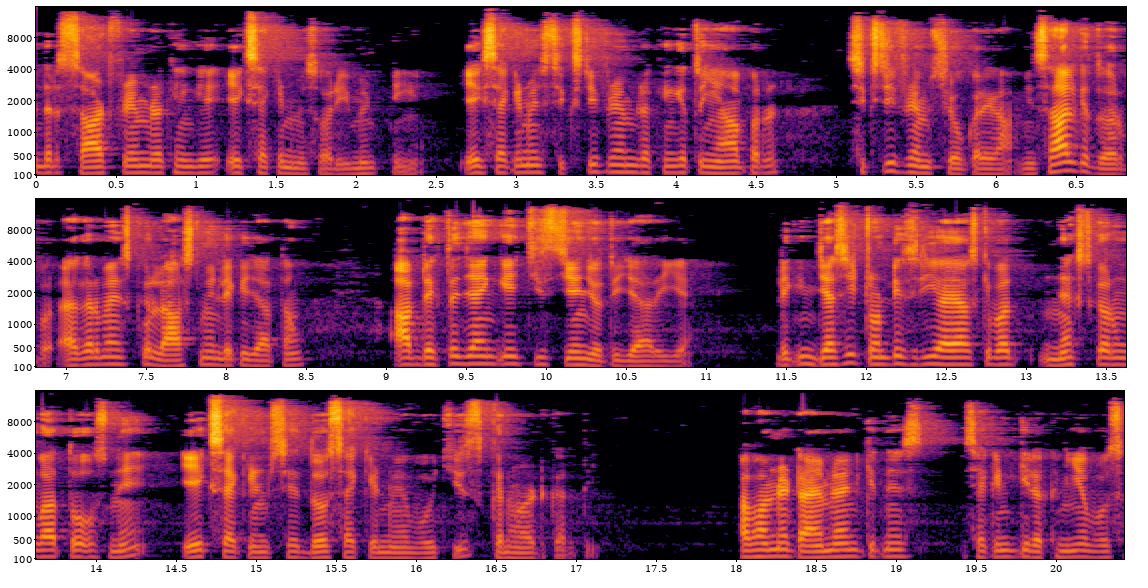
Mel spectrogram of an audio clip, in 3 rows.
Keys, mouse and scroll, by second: 7.1-14.0 drag, 20.3-20.4 drag.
